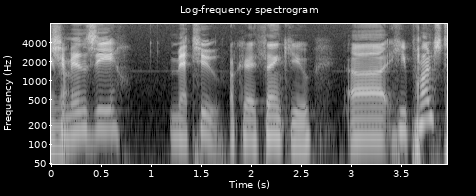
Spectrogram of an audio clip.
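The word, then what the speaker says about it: Chimezie Metu: Chiminzi Metu.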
